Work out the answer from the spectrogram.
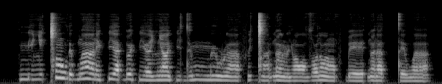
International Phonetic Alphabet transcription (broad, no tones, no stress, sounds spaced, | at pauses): mʲ o ʎ e ǀ õ w ɾ ɨ b ɐ̃ː ɾ i pʲ a ɠ ɵ pʲ ɐː ʎ ã pʲ ɵ d ʉ mː ʉ w ɭ ɐ̃ː f i ɡ͡ǀ ã ɠ ɐ̃ ɭ j õː zˤ u ɾ õː f ɓ eː ɠ ɐ̃ ɾ ɐ tː e w ɐ̃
